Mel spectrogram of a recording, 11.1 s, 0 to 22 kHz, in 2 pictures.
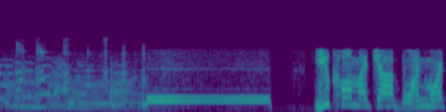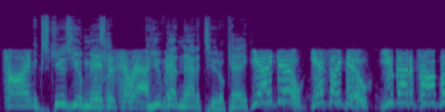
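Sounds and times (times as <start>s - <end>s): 
laughter: 0.0s - 2.0s
electronic telephone on-hold tone: 1.8s - 3.4s
speech: 4.0s - 11.1s.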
